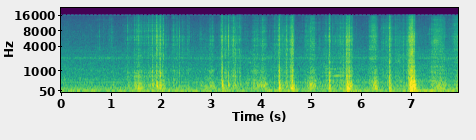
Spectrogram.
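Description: Snap-off utility knife blade cutting through a vehicle's roof headliner: a run of irregular scratching strokes that starts about a second and a half in, the sharpest one near the end.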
